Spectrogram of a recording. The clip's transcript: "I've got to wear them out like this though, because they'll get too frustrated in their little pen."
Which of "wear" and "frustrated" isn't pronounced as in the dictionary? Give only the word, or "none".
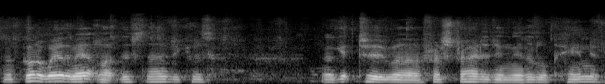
none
